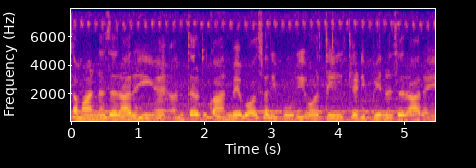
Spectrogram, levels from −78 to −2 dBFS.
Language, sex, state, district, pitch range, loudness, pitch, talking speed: Hindi, male, Chhattisgarh, Raipur, 165-175 Hz, -16 LUFS, 170 Hz, 195 wpm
